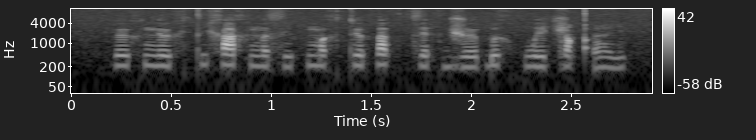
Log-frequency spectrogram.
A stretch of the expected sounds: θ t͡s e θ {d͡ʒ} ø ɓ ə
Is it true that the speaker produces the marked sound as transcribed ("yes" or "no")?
yes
